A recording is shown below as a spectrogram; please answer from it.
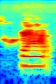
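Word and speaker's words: craic: Oh, it's pronounced crack.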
